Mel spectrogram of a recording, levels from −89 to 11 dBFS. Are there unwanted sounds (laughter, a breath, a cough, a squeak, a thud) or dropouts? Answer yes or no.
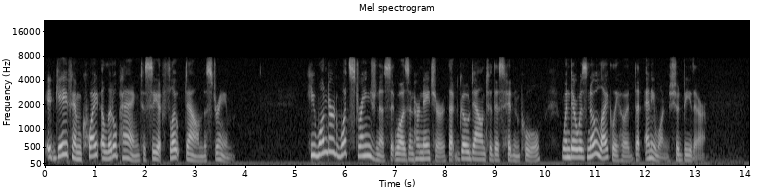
no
